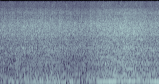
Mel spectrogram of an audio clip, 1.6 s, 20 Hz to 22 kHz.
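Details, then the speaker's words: Dodge Dart Swinger 225 Slant Six, revived survivor: deep even note rising smoothly when revved, no bearing knock, ticks or rattles; oil leak noted and oil-pressure light on at idle, pressure to be gauged. "The oil leak could be a problem. It's not making any bearing noises. Nothing sounds loose."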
